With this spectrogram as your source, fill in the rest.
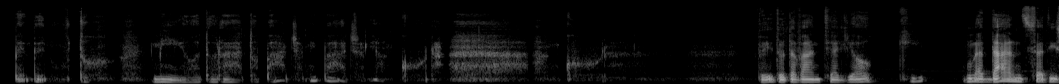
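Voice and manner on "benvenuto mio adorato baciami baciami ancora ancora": whisper. A narrator's reading. Beloved woman welcoming the man kneeling before her, whispered. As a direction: whisper it intimately, almost fading away. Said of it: "il suo alito odoroso che mi bisbiglia".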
